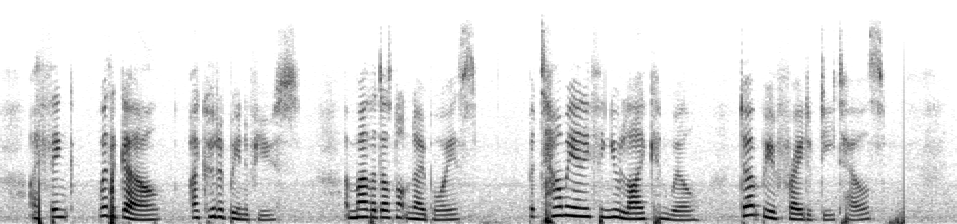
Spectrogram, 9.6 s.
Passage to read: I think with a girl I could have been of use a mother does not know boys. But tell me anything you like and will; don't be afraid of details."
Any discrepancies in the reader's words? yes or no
no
